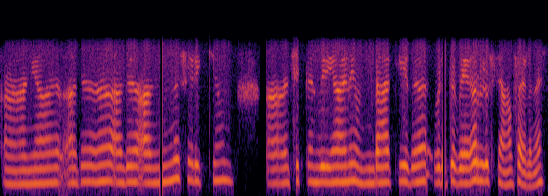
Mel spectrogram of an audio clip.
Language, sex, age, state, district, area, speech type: Malayalam, female, 18-30, Kerala, Pathanamthitta, rural, conversation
